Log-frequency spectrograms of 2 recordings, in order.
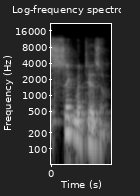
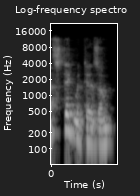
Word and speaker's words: sigmatism: One is sigmatism, S-I-G-M-A-T-I-S-M, sigmatism. Not stigmatism, but sigmatism.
